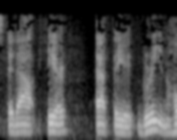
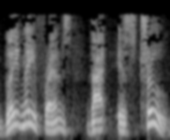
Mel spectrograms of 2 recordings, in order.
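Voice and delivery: ordinary talk

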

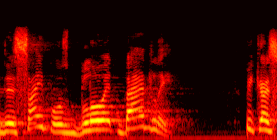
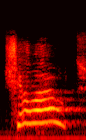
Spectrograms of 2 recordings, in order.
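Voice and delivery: high, dismissive shushing; crowd shushing; 10 semitones higher than usual. Retold or imitated. Crowd telling the blind man to shut up, high and dismissive. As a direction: brush the beggar off. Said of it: "the crowd are going".

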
